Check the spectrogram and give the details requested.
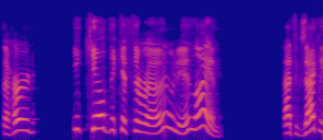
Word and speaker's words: Cithaeronian: And when he was 18 years old, out with the herd, he killed the Cithaeronian lion. That's exactly how you pronounce it.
